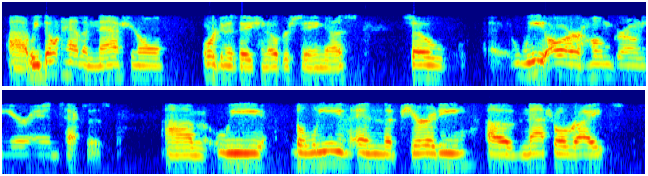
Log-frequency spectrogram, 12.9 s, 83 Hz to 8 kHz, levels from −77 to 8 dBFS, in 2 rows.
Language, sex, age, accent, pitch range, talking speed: English, male, 30-49, American, 120-130 Hz, 115 wpm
